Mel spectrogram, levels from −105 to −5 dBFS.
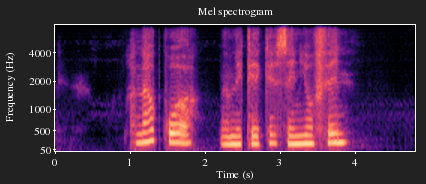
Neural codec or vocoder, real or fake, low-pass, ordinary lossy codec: codec, 16 kHz in and 24 kHz out, 0.6 kbps, FocalCodec, streaming, 2048 codes; fake; 7.2 kHz; Opus, 64 kbps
